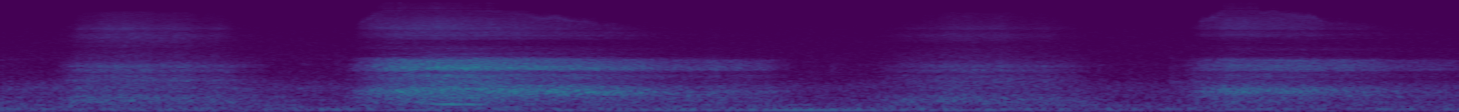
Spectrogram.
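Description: Slow, deep yoga breaths during a pigeon pose practice: four long airy inhales and exhales drawn close to the ear, rising and fading in an even rhythm with no talking over them.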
